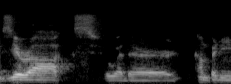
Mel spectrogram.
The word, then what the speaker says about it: Xerox: you have companies like Xerox where their company names are multi-billion dollar company and they're they built a good brand for themselves in their company starts with an X when they pronounce it Z I think they're probably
